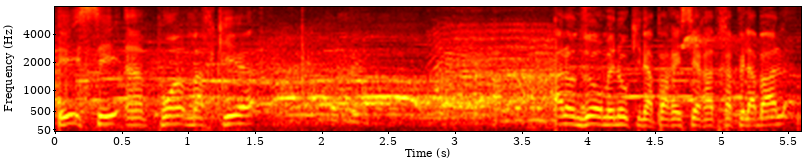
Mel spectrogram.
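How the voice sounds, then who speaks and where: A man giving live play-by-play commentary at a match, hesitant with fillers and rising to shouts on scoring plays. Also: sits high. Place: indoor sports hall at a match. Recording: loud crowd and heavy noise around. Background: crowd and bouncing balls.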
